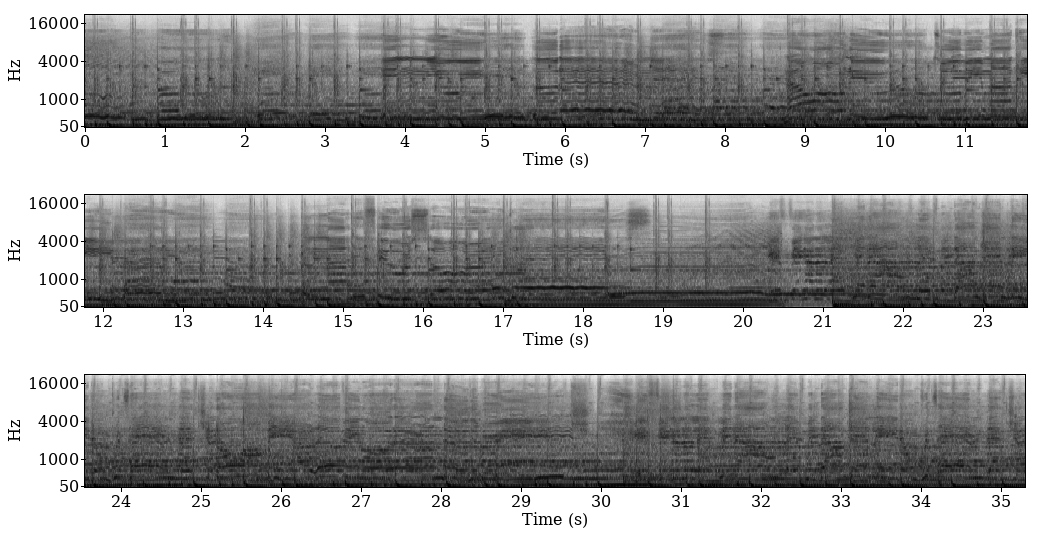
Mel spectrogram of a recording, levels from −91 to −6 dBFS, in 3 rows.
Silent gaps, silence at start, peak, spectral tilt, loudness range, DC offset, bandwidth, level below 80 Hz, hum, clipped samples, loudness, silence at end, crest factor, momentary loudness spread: none; 0 s; 0 dBFS; -5 dB/octave; 1 LU; under 0.1%; 19.5 kHz; -16 dBFS; none; under 0.1%; -12 LUFS; 0 s; 10 dB; 2 LU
